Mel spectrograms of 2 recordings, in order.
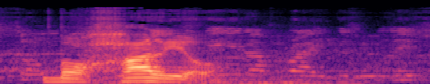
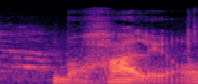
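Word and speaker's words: Borralho: Bojalio. All right. So, the Rs are per pronounced like an H. Bojalio.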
